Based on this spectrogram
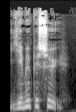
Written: hjemmebesøg

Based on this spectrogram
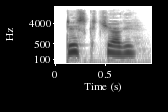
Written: diskjockey

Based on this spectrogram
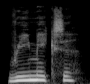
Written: remix

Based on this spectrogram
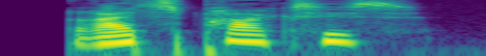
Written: retspraksis

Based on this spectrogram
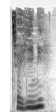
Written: tahin

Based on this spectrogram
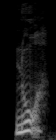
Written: nor

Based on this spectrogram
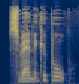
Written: svanekebo

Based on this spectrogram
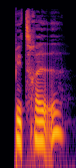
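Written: BETRÆD

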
